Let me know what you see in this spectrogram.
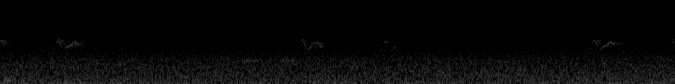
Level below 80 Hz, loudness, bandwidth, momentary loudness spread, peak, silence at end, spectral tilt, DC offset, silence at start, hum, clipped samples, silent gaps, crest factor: -64 dBFS; -56 LUFS; 16 kHz; 3 LU; -40 dBFS; 0 s; -5 dB/octave; under 0.1%; 0 s; none; under 0.1%; none; 16 dB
